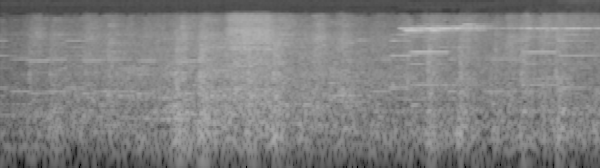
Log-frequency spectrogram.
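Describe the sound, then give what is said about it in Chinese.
A train rumbles steadily along with a dense, continuous roar, and thin high-pitched wheel squeals join in during the last couple of seconds as it slows toward a stop on arriving at Shangrao. “火车慢慢停下，零零落落的乘客拎着行李下去了。”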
